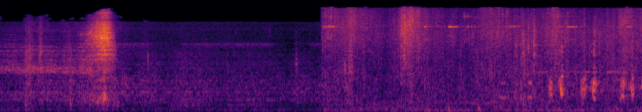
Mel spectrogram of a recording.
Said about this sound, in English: Hello, chickens.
